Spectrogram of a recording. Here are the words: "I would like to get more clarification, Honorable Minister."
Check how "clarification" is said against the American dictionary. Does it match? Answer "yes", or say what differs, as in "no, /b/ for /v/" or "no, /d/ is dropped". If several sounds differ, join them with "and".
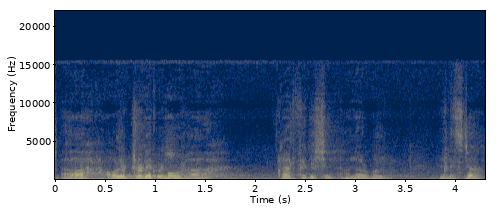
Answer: no, /p/ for /f/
